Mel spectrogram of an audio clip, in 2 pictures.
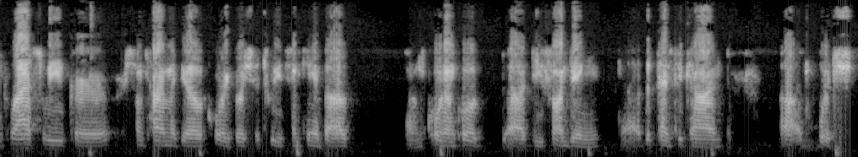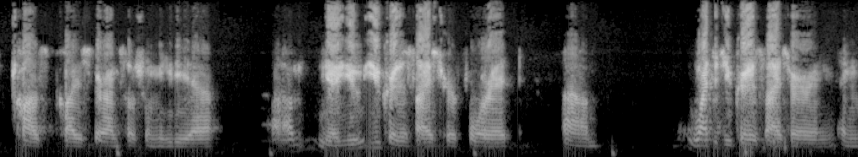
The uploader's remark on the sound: over the phone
